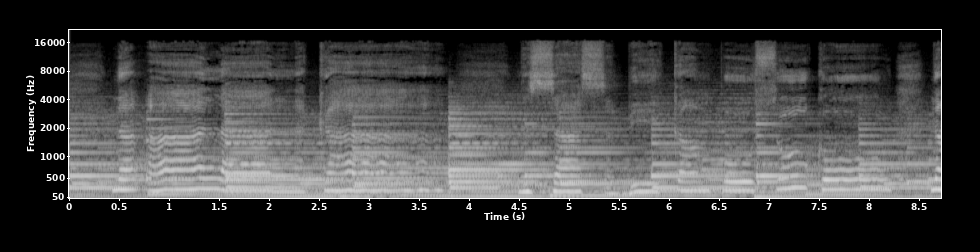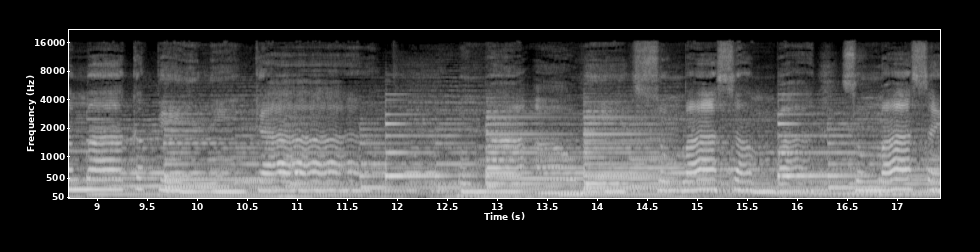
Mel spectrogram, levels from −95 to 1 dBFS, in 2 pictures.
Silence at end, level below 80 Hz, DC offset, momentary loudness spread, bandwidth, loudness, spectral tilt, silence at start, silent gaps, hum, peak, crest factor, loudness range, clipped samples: 0 s; -36 dBFS; under 0.1%; 5 LU; 17 kHz; -20 LUFS; -6 dB/octave; 0 s; none; none; -6 dBFS; 14 dB; 2 LU; under 0.1%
